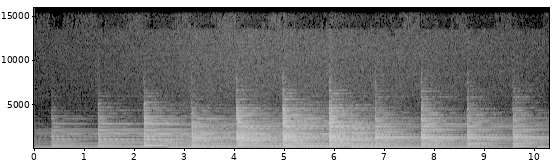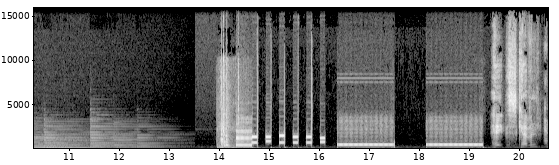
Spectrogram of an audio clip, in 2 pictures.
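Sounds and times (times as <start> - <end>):
music: 0.0 - 13.6
long steady telephone rings: 14.0 - 19.3
touch-tone dialing beeps: 14.3 - 17.5, 18.2 - 19.3
voicemail greeting: 15.8 - 17.5, 18.2 - 19.3.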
